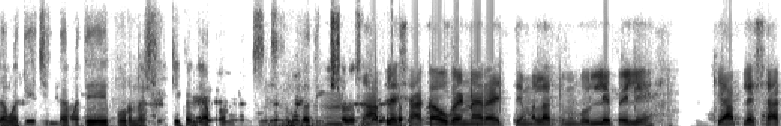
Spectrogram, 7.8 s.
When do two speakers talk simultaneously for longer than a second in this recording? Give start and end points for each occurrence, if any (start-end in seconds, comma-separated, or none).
2.9-4.3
